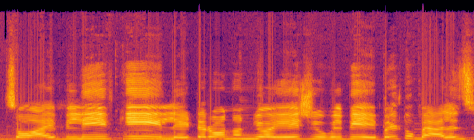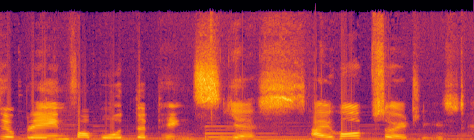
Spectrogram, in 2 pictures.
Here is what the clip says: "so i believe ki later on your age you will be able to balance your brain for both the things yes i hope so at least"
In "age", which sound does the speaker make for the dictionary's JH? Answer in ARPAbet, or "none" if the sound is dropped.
JH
